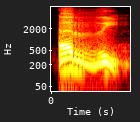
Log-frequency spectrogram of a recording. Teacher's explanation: direct पूरी मुशद्दद रा को हम बारीक पढ़ेंगे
